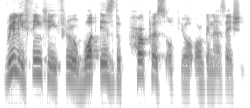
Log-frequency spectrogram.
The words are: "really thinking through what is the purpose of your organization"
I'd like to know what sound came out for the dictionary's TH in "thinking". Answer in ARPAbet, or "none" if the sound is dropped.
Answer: TH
